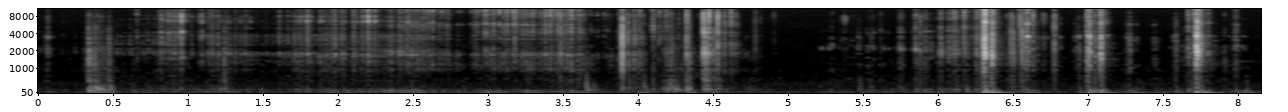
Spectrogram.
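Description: A utility-knife blade cuts crunchy chunks off a hand-sized solid bar of soap with a teal glitter coating and an orange interior. Gritty, bright scraping and crackling run through the first half, followed by a series of sharp crunchy snaps near the end.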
